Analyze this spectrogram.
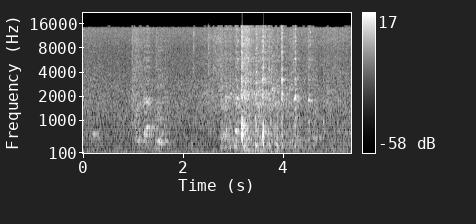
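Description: A middle-aged man speaks calmly in a slightly echoing hall.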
